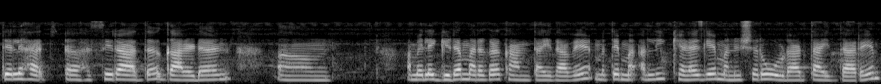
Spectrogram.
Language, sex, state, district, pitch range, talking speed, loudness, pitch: Kannada, female, Karnataka, Belgaum, 205-235 Hz, 100 wpm, -18 LUFS, 220 Hz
